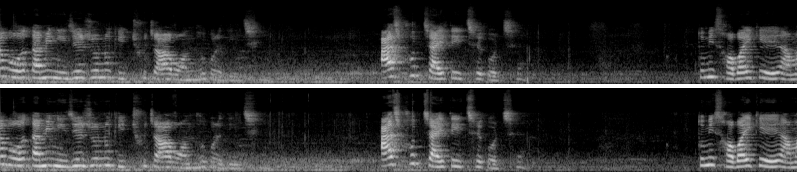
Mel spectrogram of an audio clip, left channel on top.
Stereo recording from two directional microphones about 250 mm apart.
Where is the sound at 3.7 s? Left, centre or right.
Right.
